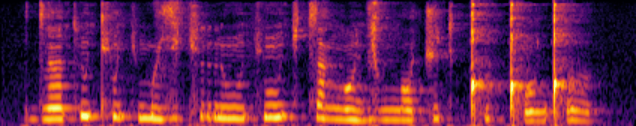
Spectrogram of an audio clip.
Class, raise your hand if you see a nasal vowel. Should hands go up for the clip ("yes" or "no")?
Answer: yes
